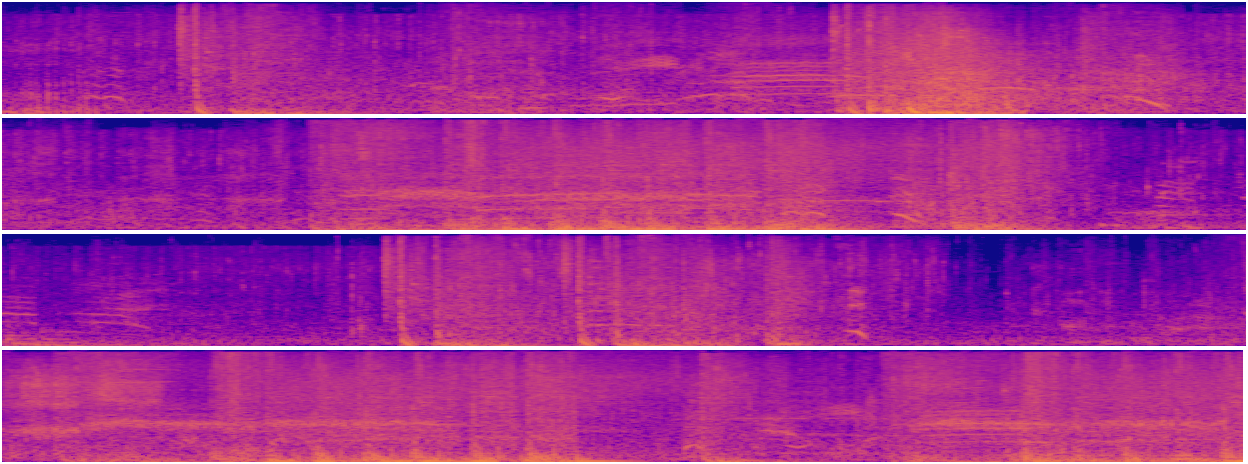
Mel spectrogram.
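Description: Gunshots bang.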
